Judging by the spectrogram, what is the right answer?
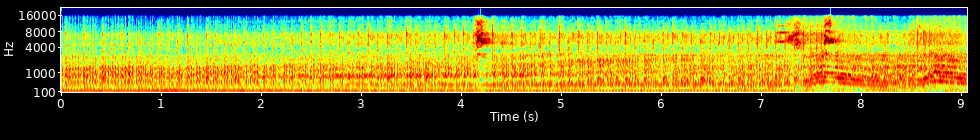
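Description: Bass woofer wired into a Yamaha Jupiter's tail-light circuit, giving a loud electronic engine-like buzz whose pitch follows engine speed. It holds a steady idle tone, then near the end three throttle blips make the pitch jump up and slide back down.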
